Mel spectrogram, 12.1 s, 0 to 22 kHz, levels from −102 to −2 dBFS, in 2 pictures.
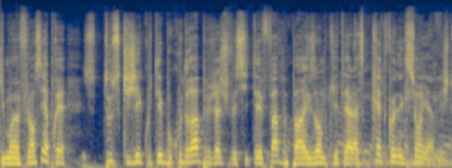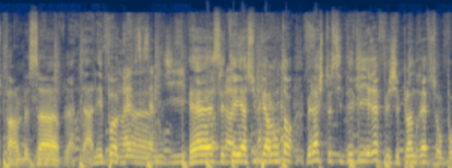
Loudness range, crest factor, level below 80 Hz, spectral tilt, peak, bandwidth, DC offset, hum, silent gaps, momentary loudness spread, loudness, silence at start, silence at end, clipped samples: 3 LU; 14 dB; -32 dBFS; -4.5 dB/octave; 0 dBFS; 17 kHz; under 0.1%; none; none; 8 LU; -15 LUFS; 0 s; 0 s; under 0.1%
